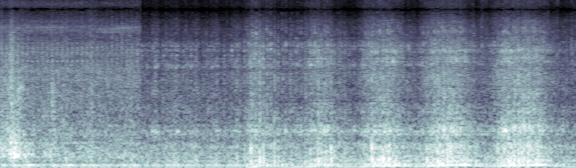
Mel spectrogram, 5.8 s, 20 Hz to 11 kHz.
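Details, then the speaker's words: 1968 Pontiac Grand Prix big-block V8 after swapped plug wires 5 and 7 were corrected and timing set: idles with clean throttle blips, no stumble, firing evenly; run briefly since there's no coolant and the water pump is broken. "that's a little better can't run it too long we need a cooling system"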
